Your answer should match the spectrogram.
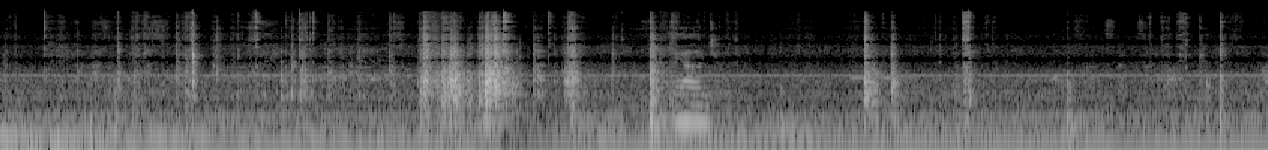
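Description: Scattered clicks and light knocks of kitchen items being handled on a countertop as hand-mixer beaters are lifted from a bowl of frosting, with a louder scraping rustle about six seconds in.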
